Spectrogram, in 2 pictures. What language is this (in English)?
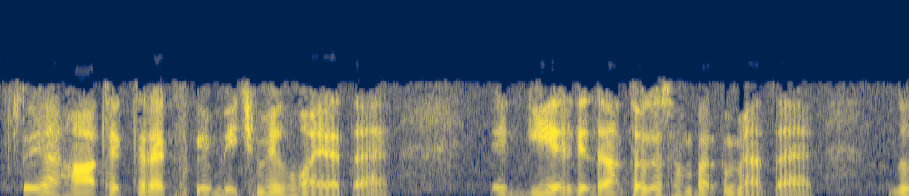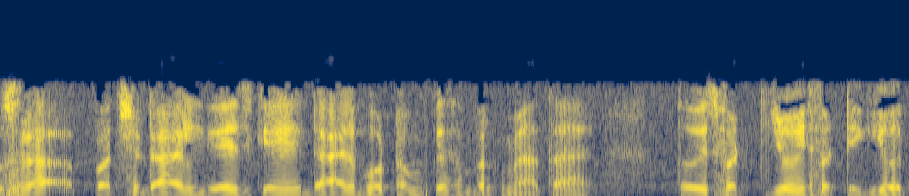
Hindi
